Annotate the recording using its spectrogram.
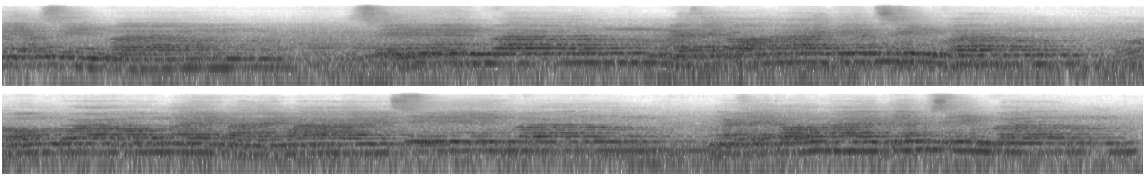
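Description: A small group of voices chanting a Catholic prayer together in unison, in long sung phrases with short breaks between them.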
